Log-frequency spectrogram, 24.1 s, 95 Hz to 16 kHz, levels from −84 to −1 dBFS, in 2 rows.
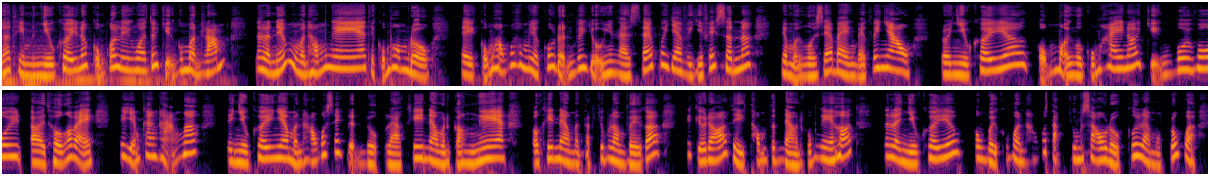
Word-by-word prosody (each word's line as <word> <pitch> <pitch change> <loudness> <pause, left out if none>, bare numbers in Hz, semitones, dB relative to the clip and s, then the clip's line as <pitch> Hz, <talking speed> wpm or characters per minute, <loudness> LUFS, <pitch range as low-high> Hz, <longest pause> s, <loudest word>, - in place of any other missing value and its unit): á, 225 - +3
thì 220 - -1
mình 180 -1 0
nhiều 175 -1 +3
khi 250 +3 +2
nó 320 +4 +2
cũng - - -2
có 300 - +3
liên 265 -4 +1
quan 250 - +1
tới 335 - +1
chuyện - - -3
của 250 - -3
mình 250 -5 +2
lắm, 215 +10 +2 0.3
nên 275 - +1
là 235 - +4
nếu 240 - +2
mà - - +1
mình 205 - +1
hổng 225 +8 +1
nghe 280 -1 +5
á 290 - +4
thì - - -7
cũng 250 - -3
hông 275 -3 0
được, 175 -6 +3 0.3
thì 195 -3 +3
cũng 265 - -3
hổng 295 - 0
có 350 - -2
thu 335 -4 0
nhập 220 -7 -1
cố 310 - 0
định. 195 - -1
Ví 290 +6 +1
dụ - - 0
như 215 +3 -1
là 185 -3 0
sếp 260 - 0
với 350 - 0
giao 255 -3 +3
việc 185 -5 -5
gì 180 - 0
phát 305 - -1
sinh 265 -1 +1
á, 315 +3 +3 0.3
thì 210 - +1
mọi 175 -4 -1
người 180 0 +1
sẽ 230 +6 +1
bàn 205 -6 +1
bạc 165 - -2
với 285 - +1
nhau, 255 -7 +3 0.3
rồi 200 0 +1
nhiều 195 -2 +1
khi 255 +6 +2
á 335 +3 +3 0.2
cũng 250 - -2
mọi 240 - +2
người 185 -1 +1
cũng 180 +5 -5
hay 280 0 +1
nói 315 +4 +2
chuyện 335 - -5
vui 265 +1 +2
vui 280 0 +2
đời 195 -2 +3
thường 190 +1 +1
á - - +3
bạn, 175 +1 +4 0.3
để 290 - -1
giảm 230 - 0
căng 290 +2 -1
thẳng 260 - -4
á. 340 +2 +4 0.3
Thì 210 - -2
nhiều 195 -2 +1
khi 250 +4 +1
nha, 255 -1 +4
mình 185 -6 -1
hổng 200 0 -3
có - - +1
xác 345 +1 -4
định 185 - -5
được 180 -1 -1
là 170 -2 +1
khi 255 0 +1
nào 225 -4 +2
mình 180 0 0
cần 185 0 -1
nghe, 250 +4 +5 0.3
còn 185 0 -2
khi 245 - +1
nào 235 -4 +2
mình 180 -2 -5
tập - - -7
trung 245 -1 -4
làm 215 -5 +1
việc 175 -2 0
á, 315 - +4 0.3
cái 310 - -9
kiểu 210 - +1
đó. 230 +6 +3
Thì 175 - +1
thông 215 +1 -5
tin 230 -1 -7
nào 195 -5 +2
mình 165 - -2
cũng 185 +7 -8
nghe 240 -3 +2
hết, 275 +7 +3 0.3
nên 285 - -1
là 245 - +4
nhiều 185 -4 +1
khi 255 +2 +1
á 305 - +4 0.2
công 255 -2 -2
việc 200 -5 0
của 250 - -18
mình 240 -5 -1
hông 230 +2 -15
có 370 - -5
tập - - -3
trung 235 0 -1
sâu 235 -1 +1
được, 185 - 0
cứ 290 - +1
làm 240 -10 +1
một 165 -1 -7
lúc 285 +5 0
là - - +3
240 Hz, 330 wpm, -23 LUFS, 195-280 Hz, 0.3 s, nghe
